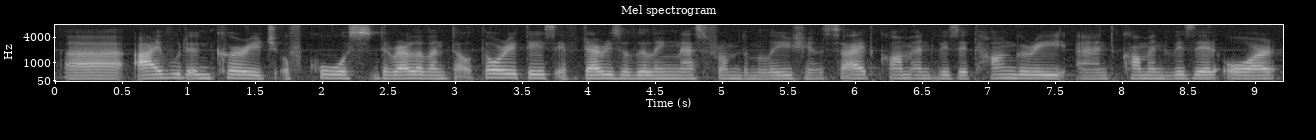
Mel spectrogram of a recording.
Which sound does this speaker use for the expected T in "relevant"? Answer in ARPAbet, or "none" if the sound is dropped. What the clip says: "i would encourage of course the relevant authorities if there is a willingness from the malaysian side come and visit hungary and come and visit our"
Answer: T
